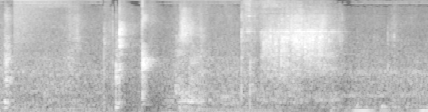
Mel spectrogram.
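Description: Quiet handling sounds from dried branches and a cotton kitchen cloth: a few sharp clicks in the first second and a half, then a short rustle about two and a half seconds in as the cloth is spread out.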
